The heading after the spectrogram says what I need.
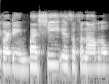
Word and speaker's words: Gourdine: I love how she pronounces it because it sounds like French or something. But it is. Yes, I say Gourdine, but she is a phenomenal woman.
